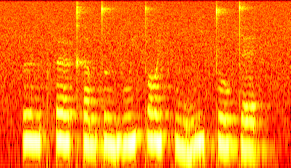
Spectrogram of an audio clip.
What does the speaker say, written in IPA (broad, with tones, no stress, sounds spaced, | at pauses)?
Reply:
ɵ˨ n pʰ œː˨ kʰ ɐ˨ m t̪ ʊ˨ ŋ j uː˨˥ j t̪ ɔː˨˧ j kʷ iː˨˩ m iː˧ t̚ t̪ o˨˧ w t̪ ɛː˨ k̚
